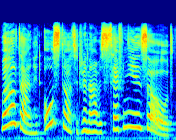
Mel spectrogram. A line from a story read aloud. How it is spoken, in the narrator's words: Callie squeaked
